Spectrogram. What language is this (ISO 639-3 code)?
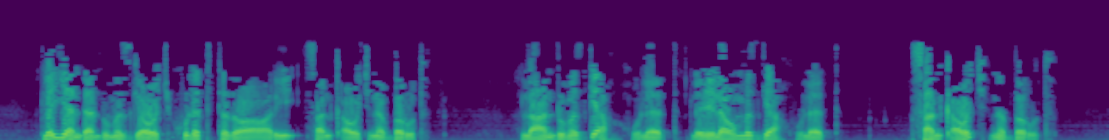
amh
